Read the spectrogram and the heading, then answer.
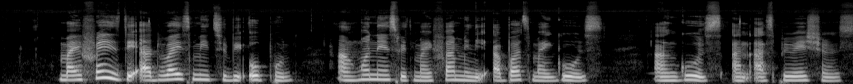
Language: Nigerian Pidgin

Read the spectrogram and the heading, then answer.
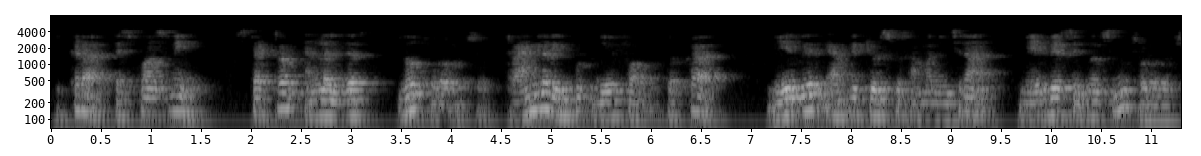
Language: Telugu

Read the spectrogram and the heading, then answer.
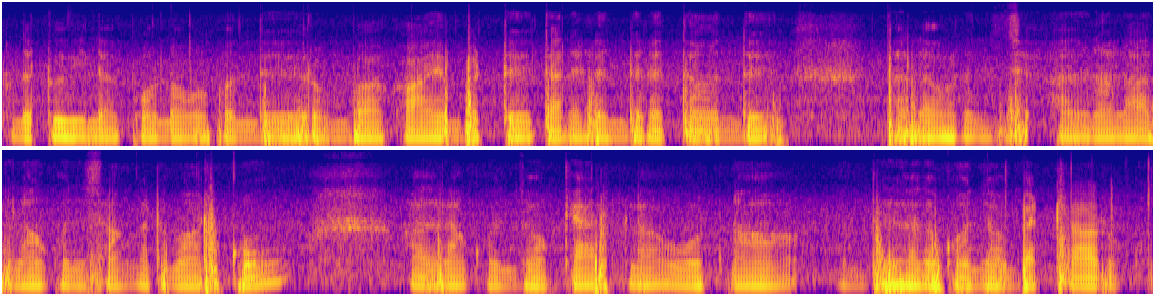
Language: Tamil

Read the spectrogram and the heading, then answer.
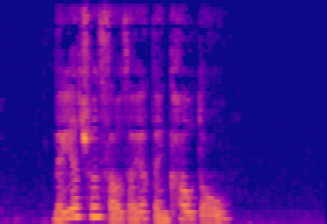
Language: Cantonese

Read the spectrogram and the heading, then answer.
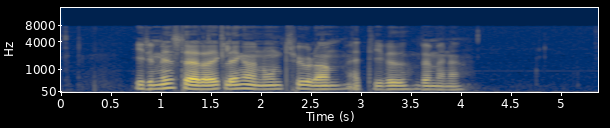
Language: Danish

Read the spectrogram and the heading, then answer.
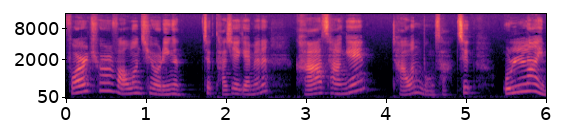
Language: Korean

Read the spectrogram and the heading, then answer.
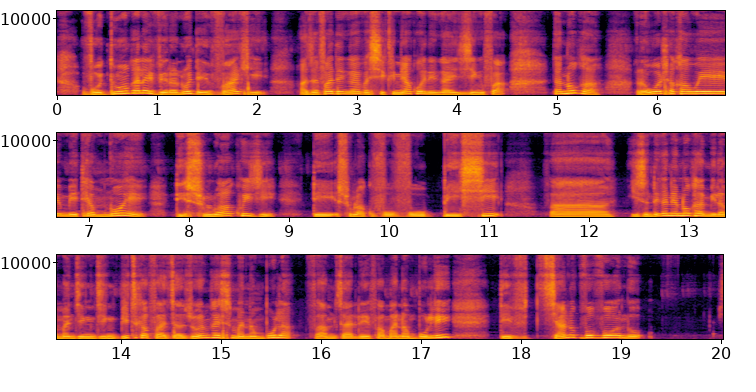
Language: Southern Betsimisaraka Malagasy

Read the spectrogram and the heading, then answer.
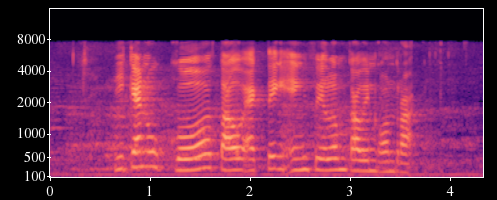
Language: Javanese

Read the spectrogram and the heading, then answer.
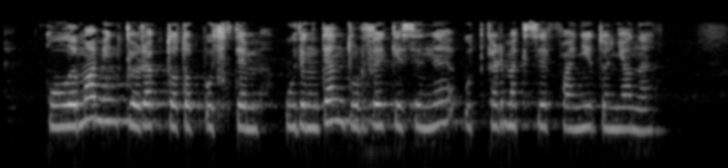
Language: Bashkir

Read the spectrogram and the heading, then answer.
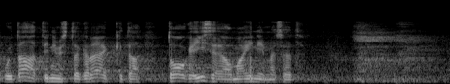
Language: Estonian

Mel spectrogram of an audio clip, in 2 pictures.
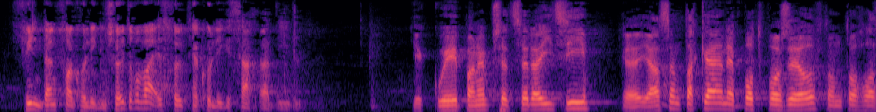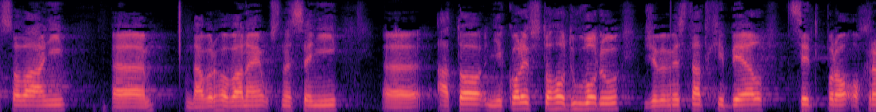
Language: Czech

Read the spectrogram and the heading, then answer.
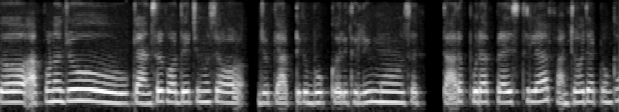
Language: Odia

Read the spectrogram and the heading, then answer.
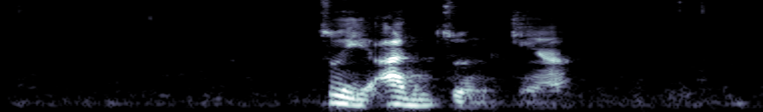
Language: Min Nan Chinese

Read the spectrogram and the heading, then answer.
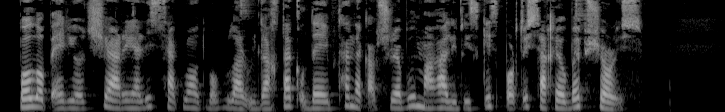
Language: Georgian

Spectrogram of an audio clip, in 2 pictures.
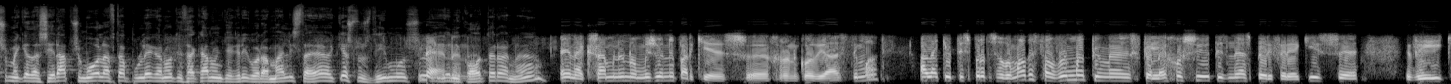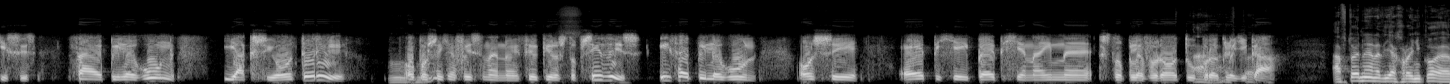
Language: Greek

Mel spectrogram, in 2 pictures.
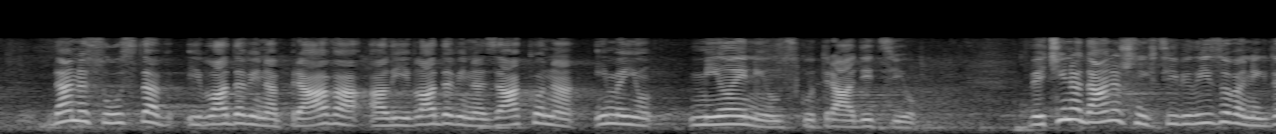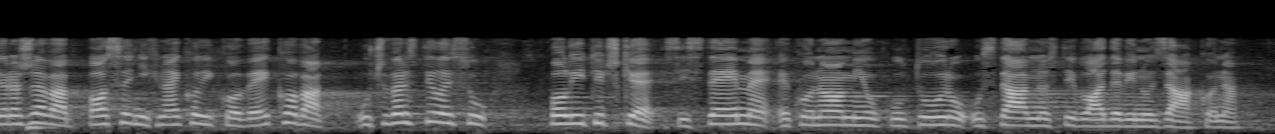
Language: Serbian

